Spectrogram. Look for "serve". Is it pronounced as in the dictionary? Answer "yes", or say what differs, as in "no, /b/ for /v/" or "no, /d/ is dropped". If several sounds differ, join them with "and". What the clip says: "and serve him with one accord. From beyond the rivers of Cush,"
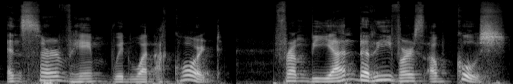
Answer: yes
